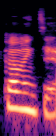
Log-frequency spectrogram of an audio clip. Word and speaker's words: Covington: Covington.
